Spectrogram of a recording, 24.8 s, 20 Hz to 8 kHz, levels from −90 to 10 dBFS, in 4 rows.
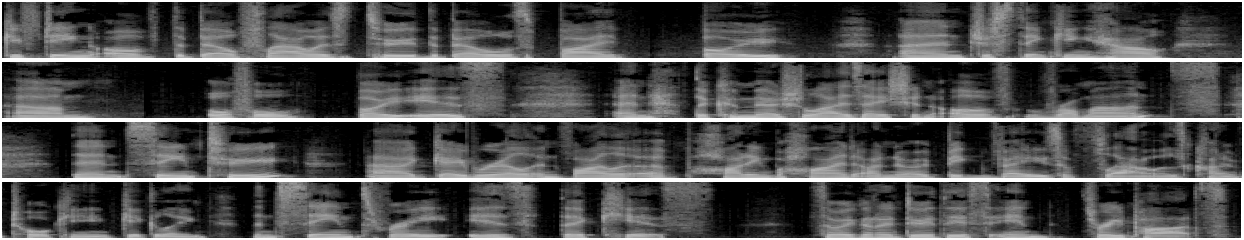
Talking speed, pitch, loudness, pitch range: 145 wpm, 165 Hz, -22 LUFS, 160-175 Hz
